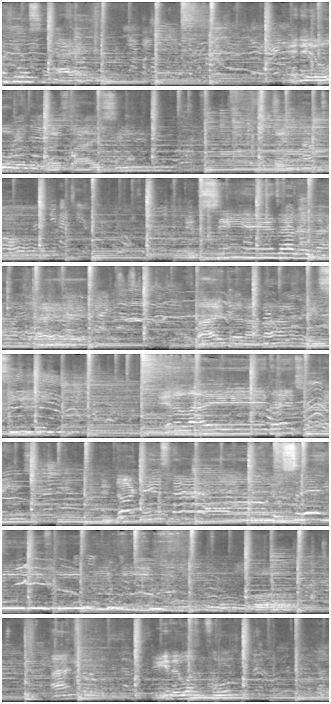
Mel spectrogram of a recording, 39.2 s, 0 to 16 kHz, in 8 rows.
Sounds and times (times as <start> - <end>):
Music: 0.0 - 39.2.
